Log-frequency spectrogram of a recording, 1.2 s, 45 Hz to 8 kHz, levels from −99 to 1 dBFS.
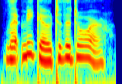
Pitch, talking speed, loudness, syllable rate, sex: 215 Hz, 295 wpm, -15 LUFS, 5.6 syllables/s, female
